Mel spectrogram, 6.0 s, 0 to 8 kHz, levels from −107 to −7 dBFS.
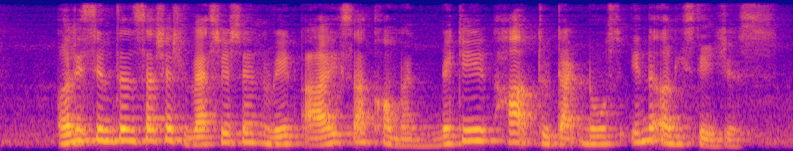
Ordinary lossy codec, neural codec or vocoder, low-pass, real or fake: none; autoencoder, 48 kHz, 128 numbers a frame, DAC-VAE, trained on Japanese speech; 7.2 kHz; fake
